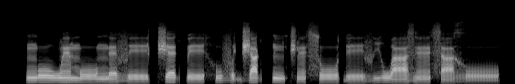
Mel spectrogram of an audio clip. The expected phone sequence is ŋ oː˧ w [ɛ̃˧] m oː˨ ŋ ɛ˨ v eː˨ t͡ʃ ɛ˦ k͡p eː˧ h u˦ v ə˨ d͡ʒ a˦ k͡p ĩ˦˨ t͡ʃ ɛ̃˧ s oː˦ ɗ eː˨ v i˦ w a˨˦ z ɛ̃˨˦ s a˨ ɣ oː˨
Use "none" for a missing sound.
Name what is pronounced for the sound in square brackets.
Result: ɛ̃˧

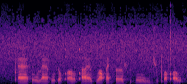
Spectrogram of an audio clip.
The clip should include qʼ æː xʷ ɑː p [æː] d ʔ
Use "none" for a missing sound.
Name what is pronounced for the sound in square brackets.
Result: æ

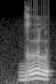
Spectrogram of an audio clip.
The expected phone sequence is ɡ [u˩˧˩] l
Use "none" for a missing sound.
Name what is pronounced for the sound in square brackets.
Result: ɯ˩˧˩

